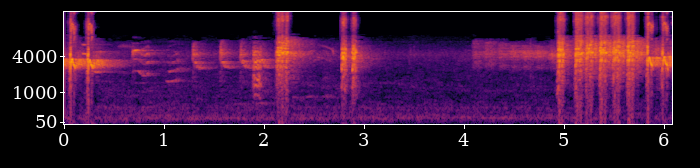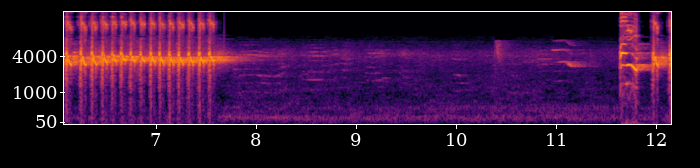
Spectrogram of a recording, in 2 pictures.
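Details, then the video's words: Kapas tembak in full song, recorded as tutor material for white-rumped shama: varied high whistles and slurs, then a dense, rapid-fire run of sharp piercing notes, a quiet gap, and another burst at the end. "KAPAS TEMBAK GACOR JEDA RAPET"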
